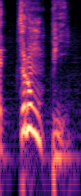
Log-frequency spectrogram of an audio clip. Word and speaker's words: Trump: Aí se pronuncia Trump. ou o americanizado vai mais longe ainda, né? Trump. Então, né? Mas aqui no Brasil nós falamos Trump, nos states fala mais chup, mais fechado, né?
